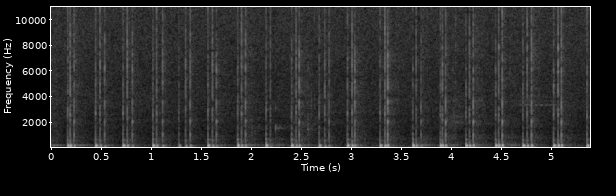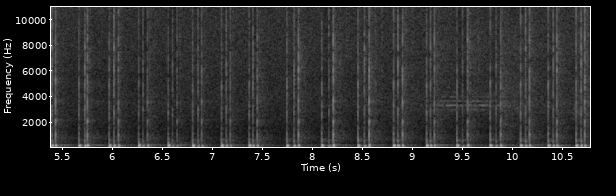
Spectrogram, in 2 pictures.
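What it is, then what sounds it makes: Plastic plate tapped. Fingertips and nails tap rapidly on the surface of a large, thin, hollow yellow plastic plate held beside the microphone. About 38 short, dull, hollow thumps arrive at roughly three per second in a loosely even rhythm, each low-pitched around 168 Hz and dying away almost instantly.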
